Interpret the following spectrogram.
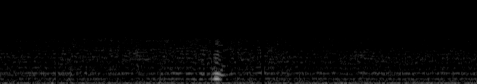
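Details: Reproductive swarm of honey bees moving into a bait hive at Painted Peacock Manor on 04/07/21; a low, steady hum with banded tones, and one loud bee buzzing close past the microphone near the middle.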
